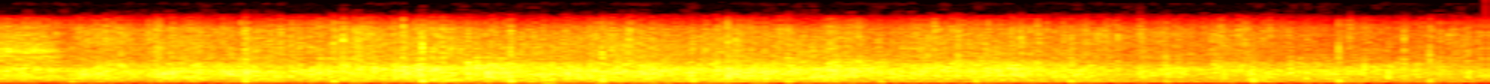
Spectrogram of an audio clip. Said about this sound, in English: keep that applause for later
